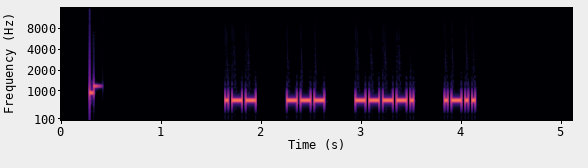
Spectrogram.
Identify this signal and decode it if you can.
Morse code, heard as a keyed tone, about 34 wpm, spaced as for 20 wpm, 700 Hz. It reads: WO9L
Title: USA Call Signs - 4 Characters - 3x Character Spacing - 35wpm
